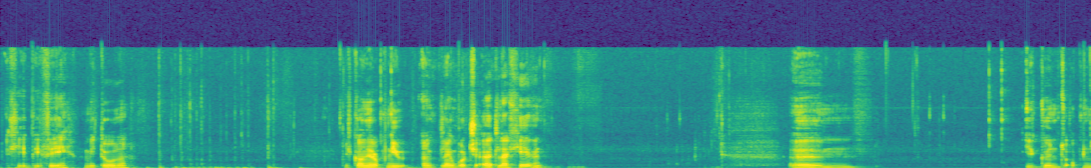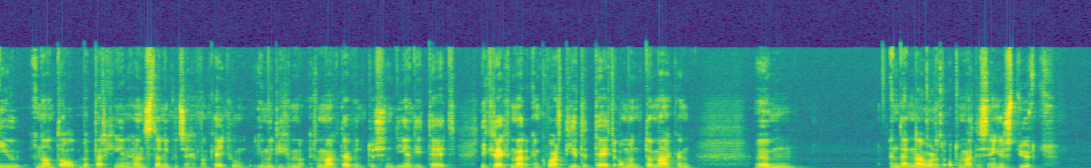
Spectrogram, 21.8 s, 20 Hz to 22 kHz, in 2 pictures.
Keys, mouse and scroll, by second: 0.0-3.0 typing, 4.0 click, 4.9-5.3 scroll down 2, 10.0 click, 10.7-11.7 scroll down 4, 20.3 click.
